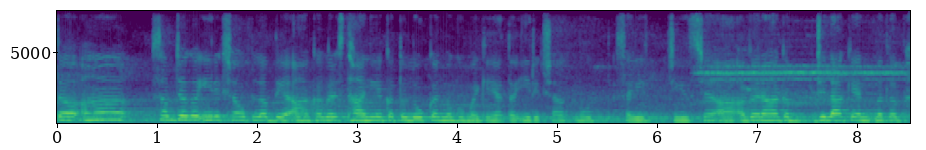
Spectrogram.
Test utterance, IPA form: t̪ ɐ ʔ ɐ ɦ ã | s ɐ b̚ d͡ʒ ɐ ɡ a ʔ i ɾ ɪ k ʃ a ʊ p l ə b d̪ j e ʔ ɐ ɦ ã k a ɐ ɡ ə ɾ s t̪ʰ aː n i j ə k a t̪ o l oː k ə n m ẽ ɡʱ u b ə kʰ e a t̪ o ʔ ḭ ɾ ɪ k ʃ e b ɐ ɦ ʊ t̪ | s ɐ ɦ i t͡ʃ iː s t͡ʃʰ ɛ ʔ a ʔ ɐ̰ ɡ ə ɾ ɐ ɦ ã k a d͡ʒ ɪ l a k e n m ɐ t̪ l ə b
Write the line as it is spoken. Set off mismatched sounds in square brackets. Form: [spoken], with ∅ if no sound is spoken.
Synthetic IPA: t̪ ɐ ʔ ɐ ɦ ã | s ɐ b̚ d͡ʒ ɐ ɡ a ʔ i ɾ ɪ k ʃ a ʊ p l ə b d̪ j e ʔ ɐ ɦ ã k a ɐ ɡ ə ɾ s t̪ʰ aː n i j ə k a t̪ o l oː k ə n m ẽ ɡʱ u [m] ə [k] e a t̪ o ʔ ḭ ɾ ɪ k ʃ [a] b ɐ ɦ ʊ t̪ | s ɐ ɦ i t͡ʃ iː [z] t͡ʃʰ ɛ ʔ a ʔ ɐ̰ ɡ ə ɾ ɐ ɦ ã k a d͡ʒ ɪ l a k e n m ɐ t̪ l ə b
